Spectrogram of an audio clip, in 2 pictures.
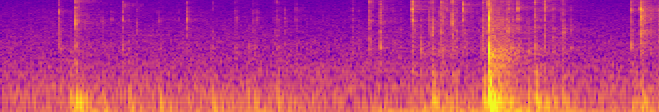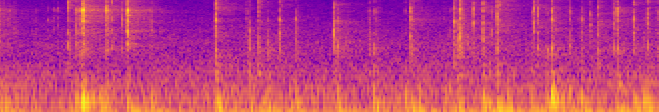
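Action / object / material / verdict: tap / plastic laptop keyboard / plastic / none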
